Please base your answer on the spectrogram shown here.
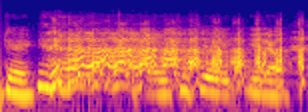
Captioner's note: women laughing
